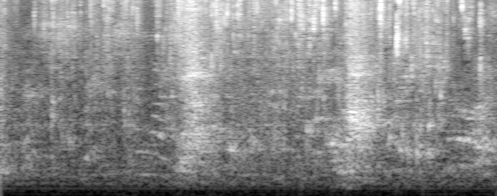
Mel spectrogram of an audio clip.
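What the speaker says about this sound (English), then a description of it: "And then I'm going to add my apple cider vinegar" Apple cider vinegar pouring into a pan for homemade barbecue sauce, a soft continuous liquid trickle that swells slightly, with a voice over it.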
